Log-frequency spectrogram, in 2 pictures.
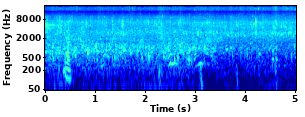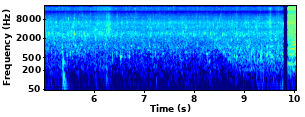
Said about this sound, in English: It's a cute little waterfall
